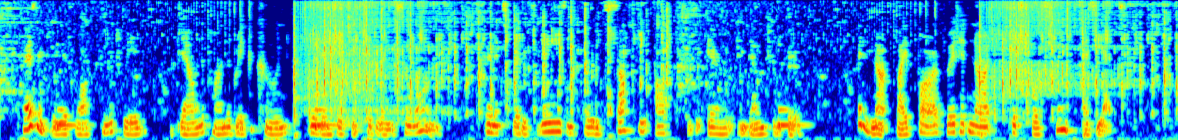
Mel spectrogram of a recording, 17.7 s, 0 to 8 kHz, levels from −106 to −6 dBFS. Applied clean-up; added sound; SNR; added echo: classical method Wiener filter.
